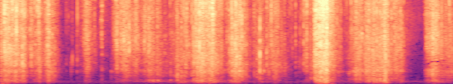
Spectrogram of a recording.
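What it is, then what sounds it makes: Thin plastic bag. A thin, clear polyethylene bag laid over a magazine is lifted, rubbed and crinkled with the fingers and a flat hand. The result is quiet, bright, irregular crinkling and rustling in short bursts of varying loudness, with very little low end.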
